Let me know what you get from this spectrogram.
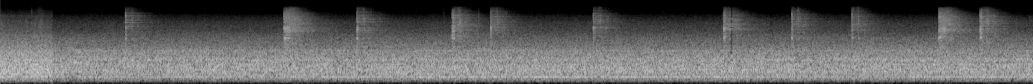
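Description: Steady running noise of idling railway equipment with a constant hum, broken about a dozen times by short, sharp hisses of air.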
